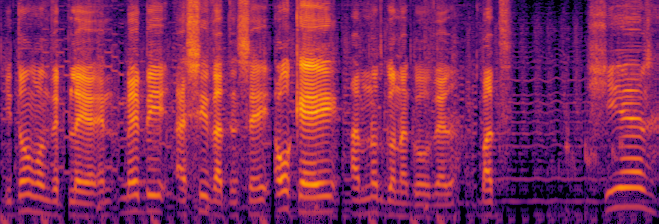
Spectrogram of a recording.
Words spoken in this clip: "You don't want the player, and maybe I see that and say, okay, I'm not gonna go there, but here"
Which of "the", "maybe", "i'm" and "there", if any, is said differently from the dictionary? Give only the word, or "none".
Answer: none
